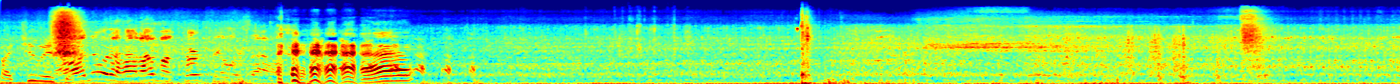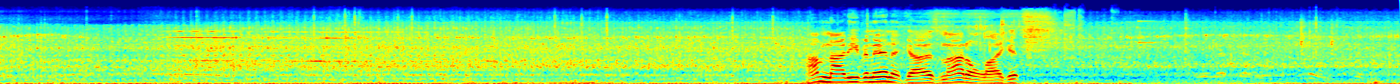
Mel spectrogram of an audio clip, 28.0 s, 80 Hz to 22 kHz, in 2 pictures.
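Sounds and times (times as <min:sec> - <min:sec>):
diesel truck engine running: 0:00.0 - 0:28.0
air brake hiss: 0:00.5 - 0:00.9, 0:09.2 - 0:10.9, 0:12.2 - 0:12.8, 0:24.2 - 0:24.7.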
